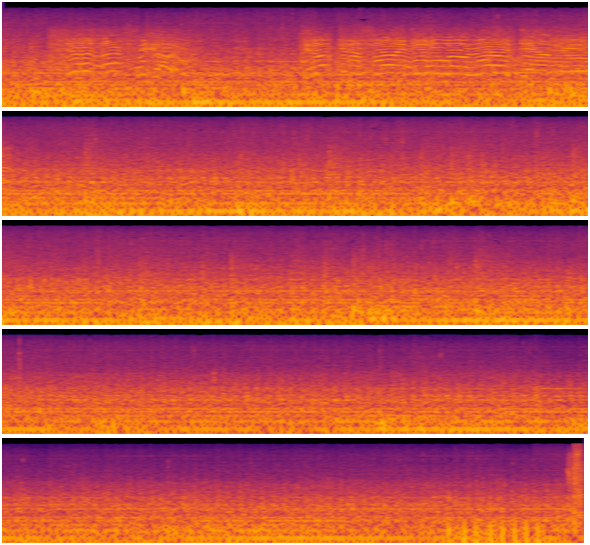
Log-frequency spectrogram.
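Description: A helicopter engine drones steadily from inside the cabin.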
